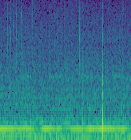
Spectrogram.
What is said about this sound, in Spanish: Y el sonido de una corriente de agua también se manifiesta en tu atención auditiva. Parece ser que algún río cercano debe pasar por aquí.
